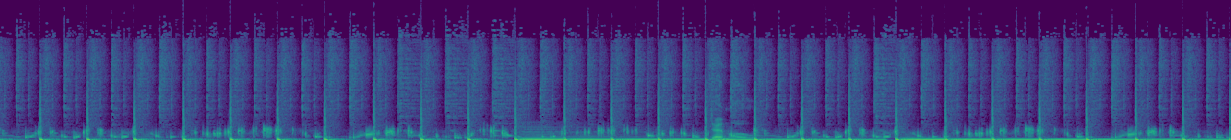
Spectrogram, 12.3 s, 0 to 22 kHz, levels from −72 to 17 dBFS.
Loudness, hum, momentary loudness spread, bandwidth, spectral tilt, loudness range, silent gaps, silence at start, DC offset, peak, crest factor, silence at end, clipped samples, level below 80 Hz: -16 LUFS; none; 6 LU; 18 kHz; -6 dB/octave; 4 LU; none; 0 s; under 0.1%; -2 dBFS; 14 dB; 0 s; under 0.1%; -24 dBFS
